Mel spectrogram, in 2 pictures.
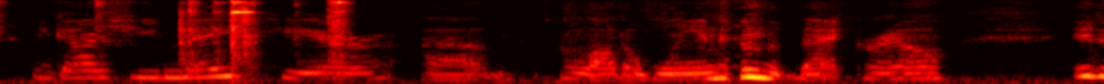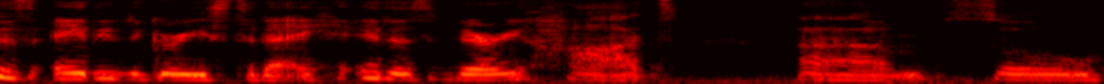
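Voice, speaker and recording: A woman talks at a fairly slow pace, with big swings in loudness and ordinary pitch variation. Noticeable background noise is present. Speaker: van life vlogger. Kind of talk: casual cooking vlog chat. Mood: relaxed, slightly amused. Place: kitchen. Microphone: phone near.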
